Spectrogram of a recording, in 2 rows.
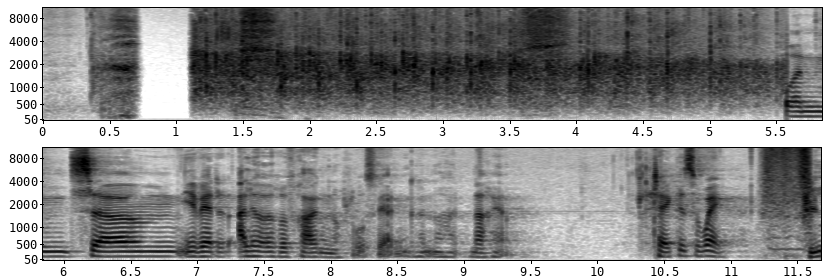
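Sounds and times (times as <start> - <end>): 
crowd applauding: 0.4 - 5.6
speech: 5.6 - 9.5, 10.4 - 11.6.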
